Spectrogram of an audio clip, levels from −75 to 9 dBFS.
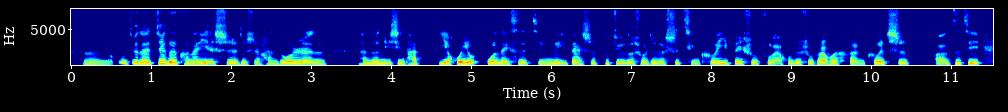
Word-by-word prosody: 嗯， 170 Hz, -1 st, -7 dB
我 175 Hz, -, -3 dB
觉 190 Hz, +2 st, +1 dB
得 195 Hz, 0 st, +5 dB
这 295 Hz, +7 st, +3 dB
个 235 Hz, -4 st, +9 dB
可 220 Hz, -, -7 dB
能 175 Hz, 0 st, -1 dB
也 180 Hz, -, +3 dB
是， 170 Hz, -5 st, -1 dB
就 180 Hz, -, -4 dB
是 180 Hz, 0 st, -8 dB
很 160 Hz, -2 st, -9 dB
多 180 Hz, +1 st, +4 dB
人、 165 Hz, -1 st, +1 dB, 0.4 s
很 185 Hz, -, -2 dB
多 180 Hz, -, +2 dB
女 180 Hz, -3 st, 0 dB
性， 180 Hz, +2 st, -3 dB
她 205 Hz, +3 st, -5 dB, 0.2 s
也 190 Hz, -1 st, +4 dB
会 255 Hz, +6 st, +9 dB
有 -, -, +5 dB
过 190 Hz, -, +5 dB
类 175 Hz, 0 st, +1 dB
似 180 Hz, +1 st, -4 dB
的 170 Hz, -, -1 dB
经 180 Hz, +2 st, -6 dB
历。 180 Hz, -, -1 dB
但 180 Hz, -2 st, -1 dB
是 160 Hz, -, -8 dB
不 165 Hz, +5 st, -7 dB
觉 135 Hz, -, -1 dB
得 150 Hz, +4 st, -2 dB
说 155 Hz, -, -4 dB
这 170 Hz, 0 st, -1 dB
个 150 Hz, -, -2 dB
事 170 Hz, -, -6 dB
情 150 Hz, -2 st, -11 dB
可 155 Hz, -, -3 dB
以 160 Hz, -, +3 dB
被 155 Hz, 0 st, 0 dB
说 140 Hz, -, -5 dB
出 -, -, -5 dB
来， -, -, -1 dB
或 160 Hz, -, -6 dB
者 155 Hz, -, 0 dB
说 175 Hz, 0 st, -3 dB
出 -, -, -1 dB
来 165 Hz, -, +5 dB
会 180 Hz, 0 st, 0 dB
很 155 Hz, -4 st, -3 dB
可 185 Hz, +1 st, +3 dB
耻。 155 Hz, -5 st, -3 dB, 0.3 s
呃， 165 Hz, -4 st, -3 dB
自 190 Hz, +4 st, -2 dB
己， 345 Hz, -, 0 dB
175 Hz, 295 characters per minute, -23 LUFS, 160-185 Hz, 0.4 s, 个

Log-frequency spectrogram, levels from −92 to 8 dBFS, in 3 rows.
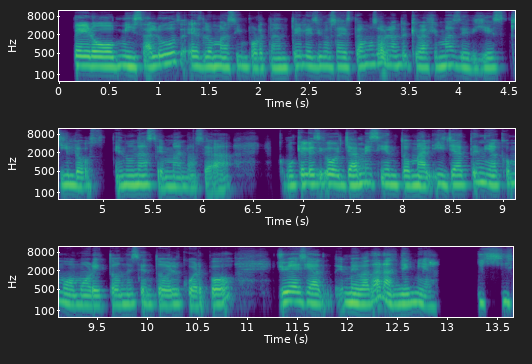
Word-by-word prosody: "Pero 195 Hz, -2 st, +7 dB
mi 195 Hz, -1 st, +2 dB
salud 215 Hz, +8 st, +2 dB
es 195 Hz, -1 st, +1 dB
lo 190 Hz, 0 st, +1 dB
más 180 Hz, -2 st, 0 dB
importante", 175 Hz, 0 st, -3 dB
les 190 Hz, -2 st, -2 dB
digo: 190 Hz, -1 st, -3 dB
"O -, -, -3 dB
sea, 185 Hz, 0 st, -2 dB
estamos 200 Hz, +5 st, -3 dB
hablando 205 Hz, +1 st, -2 dB
de -, -, -14 dB
que -, -, -2 dB
baje 180 Hz, +1 st, -2 dB
más 200 Hz, +1 st, -2 dB
de 175 Hz, -2 st, -2 dB
10 175 Hz, +2 st, -4 dB
kilos 180 Hz, -2 st, -3 dB
en 175 Hz, +1 st, -2 dB
una 185 Hz, 0 st, +3 dB
semana", 160 Hz, -, -4 dB
o -, -, -9 dB
sea, -, -, -5 dB, 0.4 s
como 180 Hz, 0 st, -5 dB
que 195 Hz, -, +4 dB
les 190 Hz, -1 st, +3 dB
digo: 195 Hz, -1 st, +2 dB
"Ya 180 Hz, 0 st, +3 dB
me 210 Hz, +1 st, 0 dB
siento 185 Hz, -3 st, 0 dB
mal". 165 Hz, -2 st, +1 dB
Y 195 Hz, -2 st, -1 dB
ya 185 Hz, 0 st, +1 dB
tenía 200 Hz, -5 st, 0 dB
como 180 Hz, -3 st, -3 dB
moretones 160 Hz, +2 st, -2 dB
en 165 Hz, -, -4 dB
todo 160 Hz, -, 0 dB
el 170 Hz, +1 st, -1 dB
cuerpo. -, -, 0 dB, 0.4 s
Yo 205 Hz, +1 st, +5 dB
decía: 180 Hz, -4 st, +2 dB, 0.2 s
"Me 185 Hz, -1 st, +4 dB
va 170 Hz, -, +3 dB
a -, -, -1 dB
dar -, -, +2 dB
anemia". 170 Hz, -4 st, +1 dB, 0.4 s
Ujú. 185 Hz, +1 st, -2 dB
185 Hz, 220 wpm, -24 LUFS, 175-195 Hz, 0.4 s, Pero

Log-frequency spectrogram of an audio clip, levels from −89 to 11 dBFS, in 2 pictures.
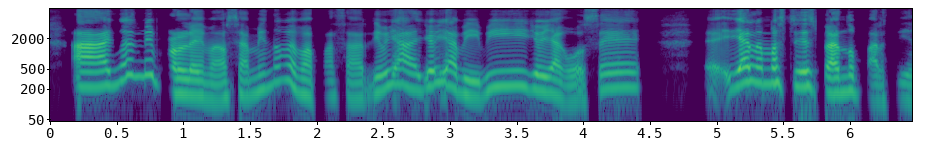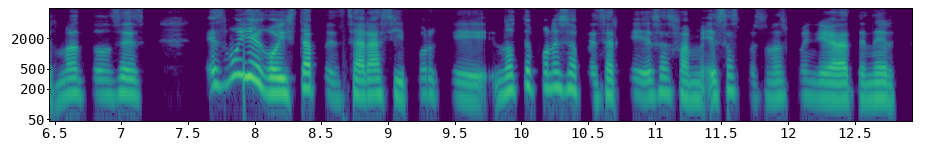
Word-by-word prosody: "Ay, 225 Hz, +2 st, +8 dB
no 300 Hz, -, -2 dB
es 390 Hz, -, -1 dB
mi 385 Hz, +1 st, 0 dB
problema", 155 Hz, -, +2 dB
o -, -, -5 dB
sea, 145 Hz, +1 st, -2 dB
a -, -, -9 dB
mí 190 Hz, +5 st, -5 dB
no 275 Hz, +6 st, -6 dB
me 300 Hz, -, 0 dB
va 155 Hz, -, +1 dB
a -, -, -4 dB
pasar, 140 Hz, -2 st, -7 dB
digo 180 Hz, +4 st, -1 dB
ya, 230 Hz, -2 st, +2 dB
yo 230 Hz, +4 st, +2 dB
ya 235 Hz, -2 st, +2 dB
viví, 220 Hz, +10 st, -1 dB
yo 195 Hz, -, +2 dB
ya 170 Hz, -4 st, +3 dB
gocé, 210 Hz, -, -3 dB, 0.5 s
eh, -, -, -5 dB
ya 270 Hz, -, +8 dB
nomás 265 Hz, -2 st, +3 dB
estoy 225 Hz, -3 st, -1 dB
esperando 180 Hz, -4 st, +4 dB
partir, 125 Hz, -3 st, -8 dB
¿no? 160 Hz, +4 st, -4 dB
Entonces, 160 Hz, -1 st, -5 dB, 0.5 s
es 240 Hz, +1 st, -4 dB
muy 375 Hz, +3 st, +2 dB
egoísta 210 Hz, -, +4 dB
pensar 150 Hz, -3 st, -3 dB
así 155 Hz, -2 st, -2 dB
porque 145 Hz, -6 st, -8 dB
no 170 Hz, +8 st, -2 dB
te 230 Hz, +5 st, -4 dB
pones 215 Hz, -1 st, -4 dB
a -, -, 0 dB
pensar 150 Hz, -1 st, -6 dB
que 150 Hz, -3 st, -5 dB
esas 165 Hz, +3 st, -6 dB
fami 135 Hz, -3 st, -4 dB
esas 180 Hz, +6 st, -4 dB
personas 140 Hz, +1 st, -12 dB
pueden 150 Hz, 0 st, -15 dB
llegar 135 Hz, -1 st, +2 dB
a 135 Hz, -, +2 dB
tener 135 Hz, -2 st, -4 dB
165 Hz, 230 wpm, -24 LUFS, 145-220 Hz, 0.5 s, Ay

